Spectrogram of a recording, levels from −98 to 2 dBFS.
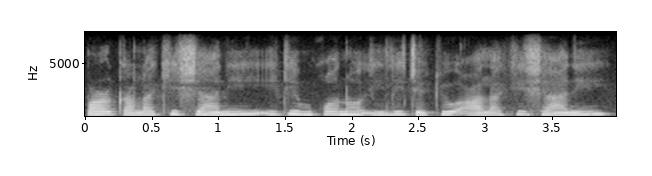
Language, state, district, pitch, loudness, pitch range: Sumi, Nagaland, Kohima, 220 Hz, -16 LUFS, 205-235 Hz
